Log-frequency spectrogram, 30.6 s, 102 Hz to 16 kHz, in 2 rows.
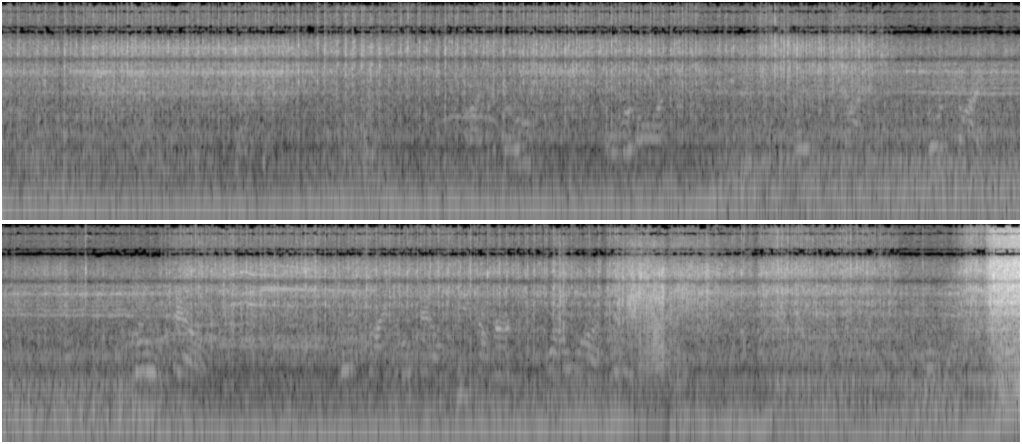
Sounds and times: Speech: 6.9 - 8.0, 9.0 - 10.1, 11.8 - 13.0, 13.8 - 14.8, 17.2 - 18.3, 20.3 - 24.9.

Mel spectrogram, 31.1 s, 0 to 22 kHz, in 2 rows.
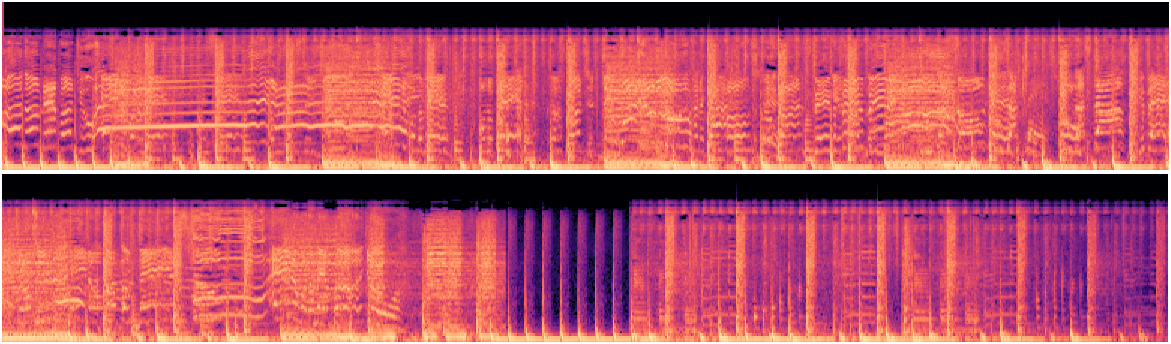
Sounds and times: Music: 0.0 - 31.1.

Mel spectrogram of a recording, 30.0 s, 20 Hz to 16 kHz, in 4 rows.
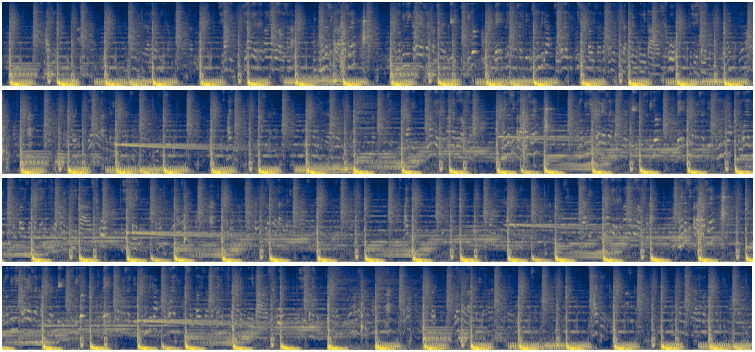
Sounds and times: Music: 0.0 - 30.0.

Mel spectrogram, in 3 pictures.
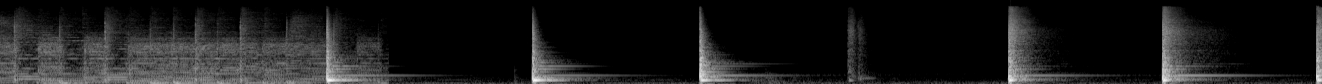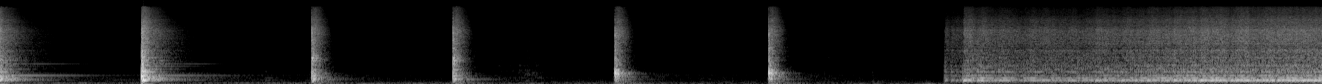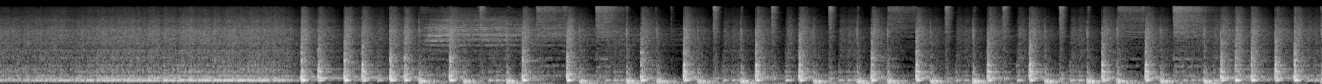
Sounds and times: Snare drum: 3.2 - 3.8, 10.1 - 10.7, 22.7 - 39.6.

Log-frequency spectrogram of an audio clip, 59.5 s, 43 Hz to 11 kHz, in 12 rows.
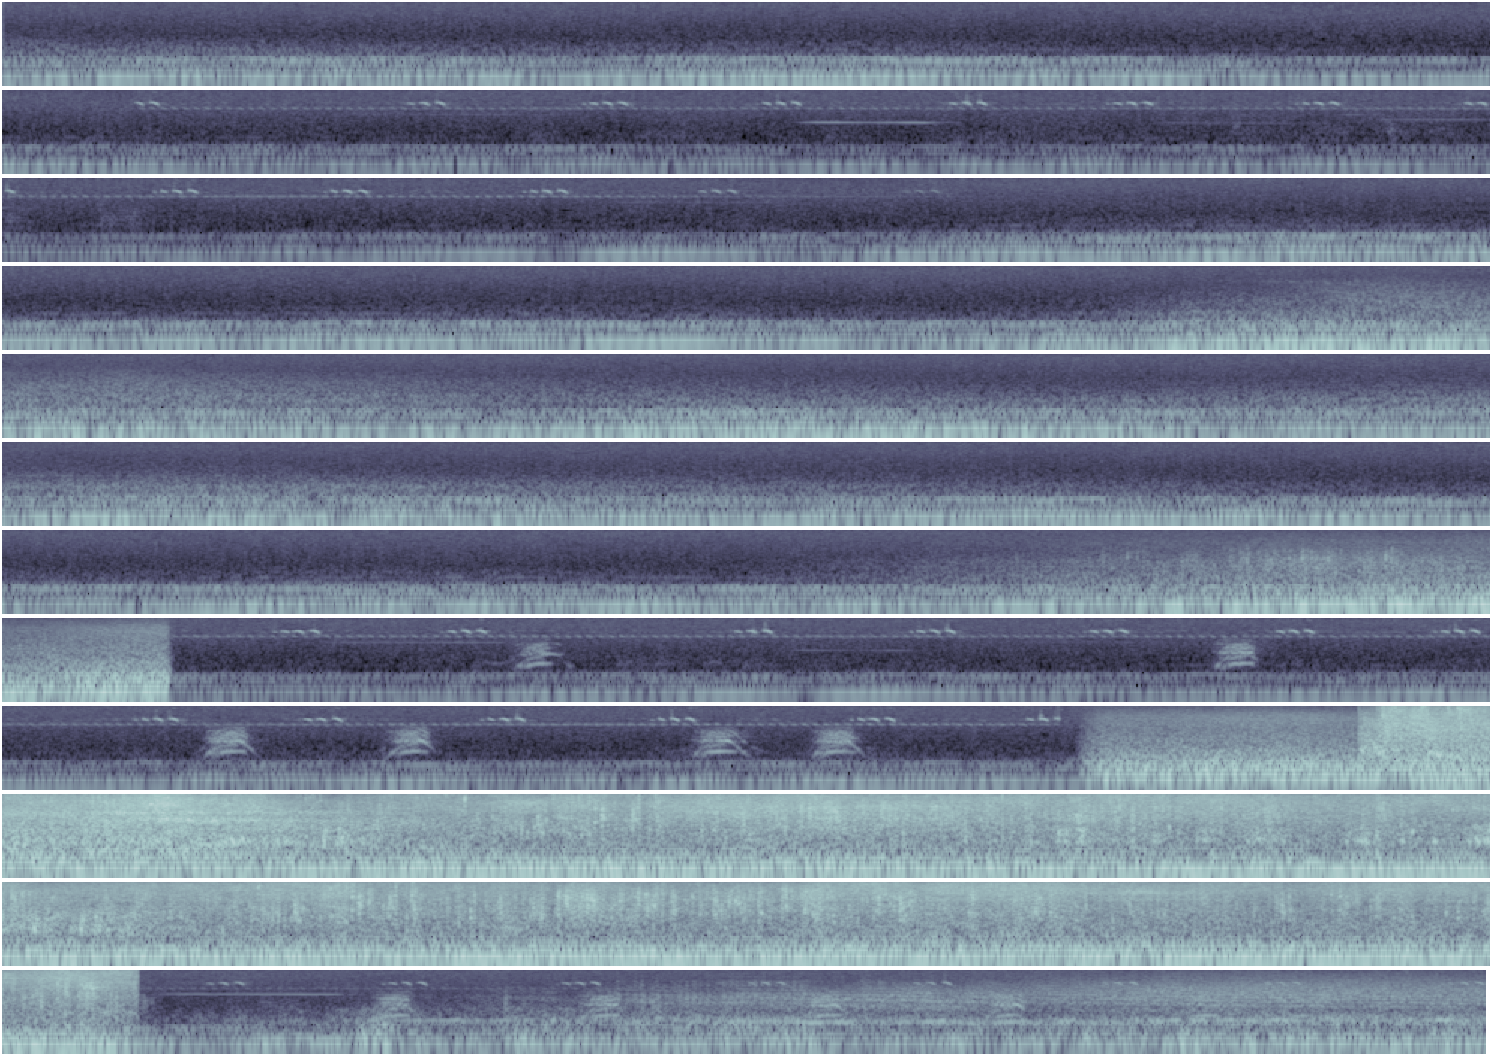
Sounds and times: Outside, rural or natural: 0.0 - 59.5.

